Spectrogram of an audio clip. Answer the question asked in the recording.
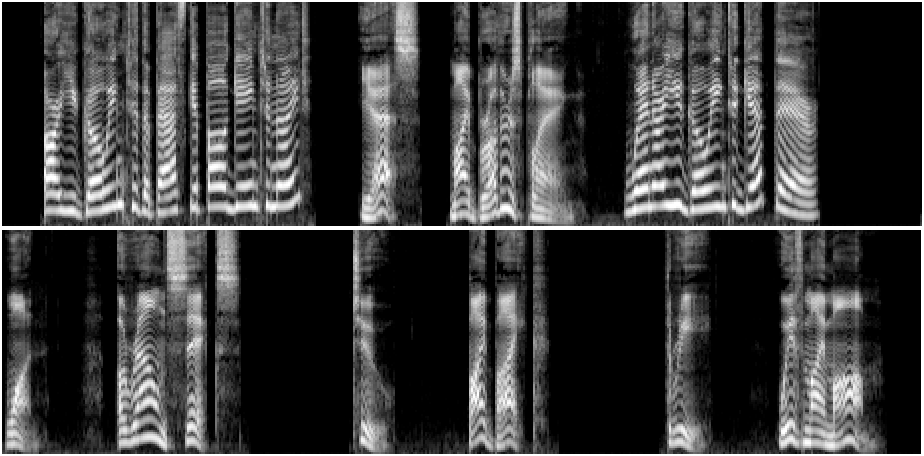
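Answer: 1: Around 6.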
